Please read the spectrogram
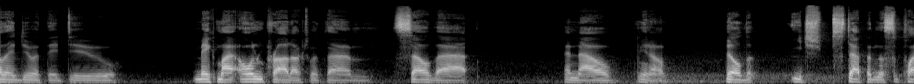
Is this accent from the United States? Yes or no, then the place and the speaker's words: yes; Lakewood, United States; Well, I'm born and raised, and I'm from Lakewood, and I still live in Lakewood.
